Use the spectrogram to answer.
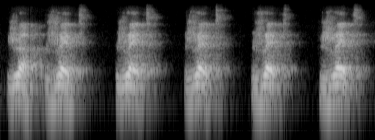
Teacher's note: Este fonema ocurre con la punta de la lengua aproximándose a la parte de los alvéolos.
